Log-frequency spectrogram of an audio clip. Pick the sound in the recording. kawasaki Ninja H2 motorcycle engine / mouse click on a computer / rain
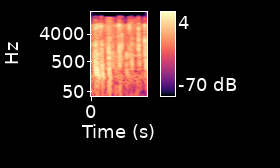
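rain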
